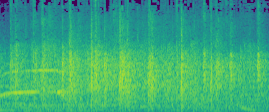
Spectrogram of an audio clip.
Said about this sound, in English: I think she deserves a round of applause.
